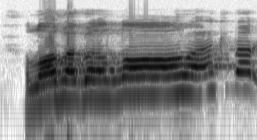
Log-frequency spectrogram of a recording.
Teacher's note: Indonesia mah bebas ya mau o mau A tapi Arab punya a tipis O enggak boleh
